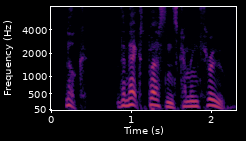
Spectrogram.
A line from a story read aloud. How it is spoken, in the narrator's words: she whispered excitedly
